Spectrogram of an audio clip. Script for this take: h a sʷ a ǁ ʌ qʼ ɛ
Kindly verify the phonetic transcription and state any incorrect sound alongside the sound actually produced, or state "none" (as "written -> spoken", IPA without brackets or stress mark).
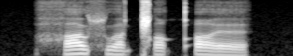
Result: none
